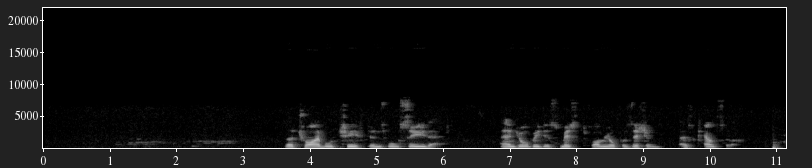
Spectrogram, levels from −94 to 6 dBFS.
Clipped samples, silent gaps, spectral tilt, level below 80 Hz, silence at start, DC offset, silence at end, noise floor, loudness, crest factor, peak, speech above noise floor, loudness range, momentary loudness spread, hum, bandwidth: under 0.1%; none; -7 dB/octave; -76 dBFS; 3.65 s; under 0.1%; 0.15 s; -79 dBFS; -31 LUFS; 22 dB; -12 dBFS; 49 dB; 5 LU; 16 LU; none; 7.6 kHz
